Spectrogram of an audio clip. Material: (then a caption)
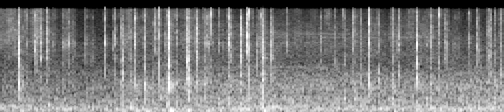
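Plastic. Fingertips, one wearing a ring, type fast on a MacBook Pro butterfly keyboard with plastic keycaps set in an aluminum body. A rapid, steady stream of short, crisp, bright clicks and taps plays over a low, continuous background rumble, each keystroke dying away almost instantly.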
